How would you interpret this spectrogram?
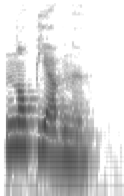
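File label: "нопъявны", Komi, female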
